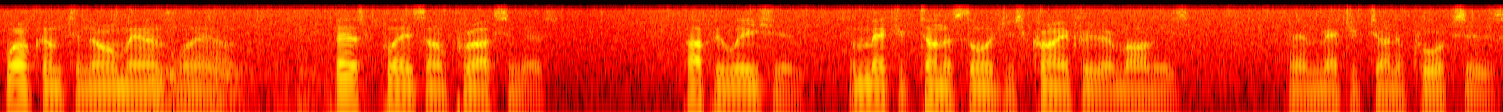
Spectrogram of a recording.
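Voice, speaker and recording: Man playing a low-voiced, callous, cynical soldier. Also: fairly even intonation, unhurried, lightly acted. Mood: cold, sardonic. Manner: blunt, sardonic. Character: callous, cynical, mocking soldier hardened by war. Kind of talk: audio drama acting. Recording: muffled, noisy with rain-like hiss.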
